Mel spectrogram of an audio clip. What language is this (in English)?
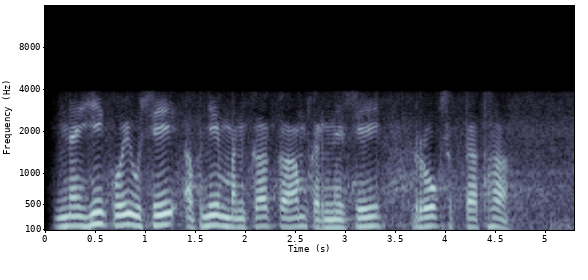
Hindi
